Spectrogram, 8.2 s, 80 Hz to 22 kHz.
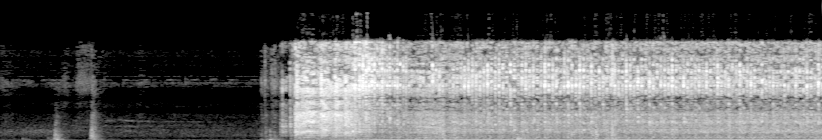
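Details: Petrol engine with P0401 (EGR flow) cranks, catches and idles evenly with no stumble despite the EGR being commanded open by scan tool, so no vacuum leak is created. The EGR passage is suspected obstructed.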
